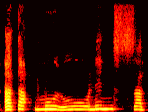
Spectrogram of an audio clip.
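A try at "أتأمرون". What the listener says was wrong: Have another look at what signs on top of this noon. Fatah. So how would I say this letter then? You said I think you said ni or nu.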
